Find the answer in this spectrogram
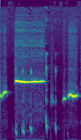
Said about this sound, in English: And just sort of absentmindedly to myself, I was inspired to start whistling the music.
